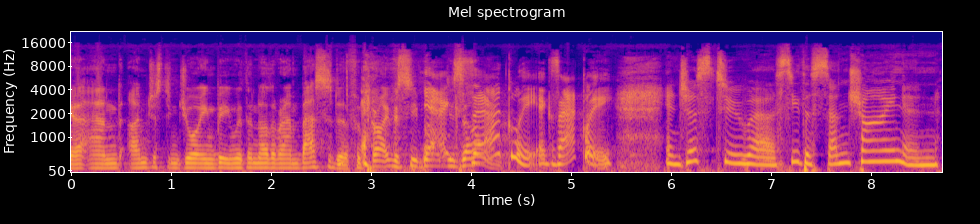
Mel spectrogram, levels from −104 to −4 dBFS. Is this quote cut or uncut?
uncut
